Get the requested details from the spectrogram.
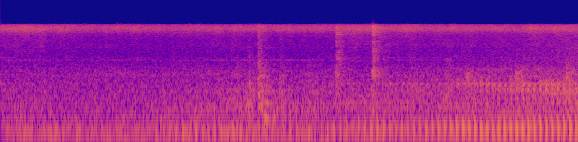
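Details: Honda CB motorcycle: single engine revving with an uneven, pulsing beat growing louder toward the end; abnormal engine noise, cause unclear.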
